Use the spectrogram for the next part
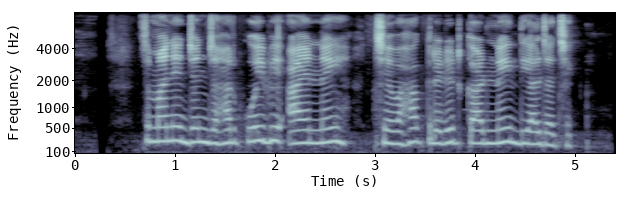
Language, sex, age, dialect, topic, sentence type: Magahi, female, 25-30, Northeastern/Surjapuri, banking, statement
